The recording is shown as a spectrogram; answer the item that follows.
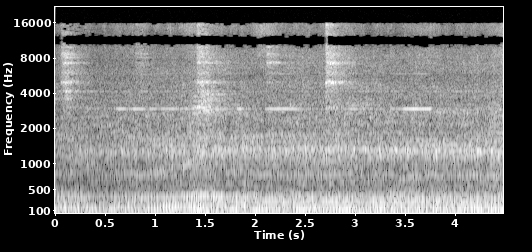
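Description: A vehicle engine idling steadily with a low rumble, with a faint thin high-pitched tone sounding on and off in the middle.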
